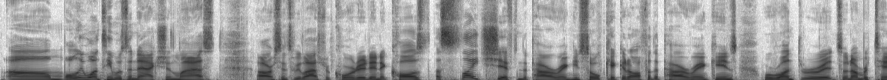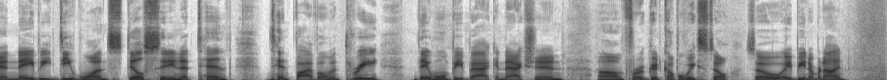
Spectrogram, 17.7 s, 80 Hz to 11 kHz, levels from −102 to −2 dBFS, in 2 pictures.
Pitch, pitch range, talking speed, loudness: 130 Hz, 120-150 Hz, 215 wpm, -20 LUFS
